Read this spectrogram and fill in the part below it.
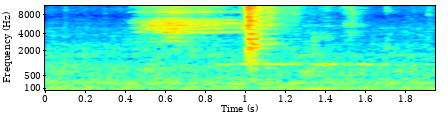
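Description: Egg omelette curry sprinkled with garam masala, stirred in a cooking pot: a soft scrape, then one sharp spoon clink against the pot, followed by a faint ringing tail.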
